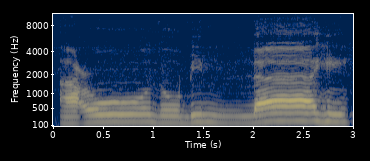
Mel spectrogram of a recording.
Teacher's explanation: یہاں باللہ کی جو لام ہے نا، اس کو ہم نے باریک پڑھنا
